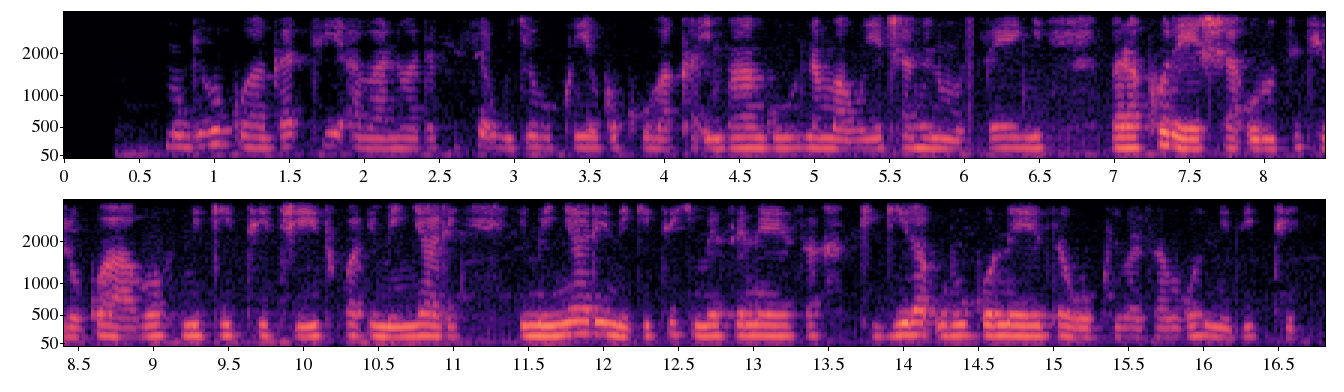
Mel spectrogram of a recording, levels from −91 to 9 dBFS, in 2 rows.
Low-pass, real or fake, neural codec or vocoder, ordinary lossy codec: 3.6 kHz; real; none; Opus, 64 kbps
